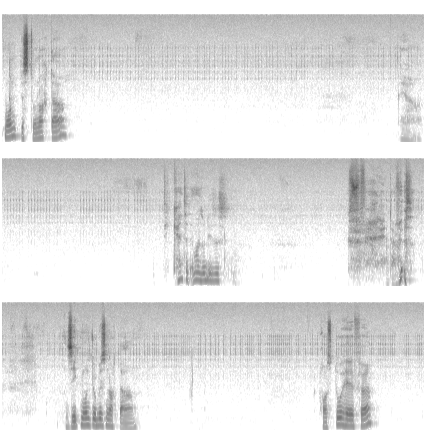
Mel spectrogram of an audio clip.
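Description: A man speaks in short bursts, close to a microphone, with quiet pauses between.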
